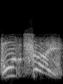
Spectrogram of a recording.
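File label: Serbian attack position mood high; speech; War Thunder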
